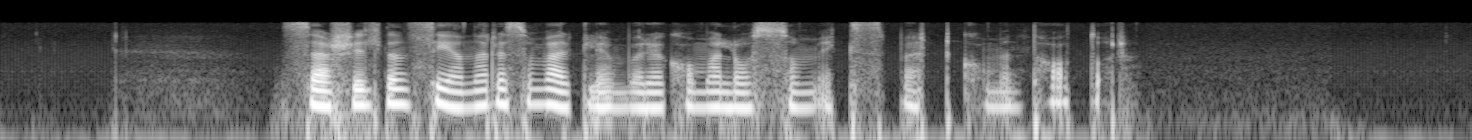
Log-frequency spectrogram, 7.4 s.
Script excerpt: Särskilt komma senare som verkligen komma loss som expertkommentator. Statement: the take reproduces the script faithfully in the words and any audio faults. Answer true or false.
false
